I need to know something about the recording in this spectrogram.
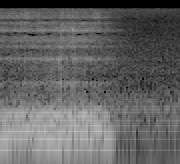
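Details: Wife giving a single short, low, rumbling snore under a second long, fading into quiet room noise, with music playing; snoring.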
